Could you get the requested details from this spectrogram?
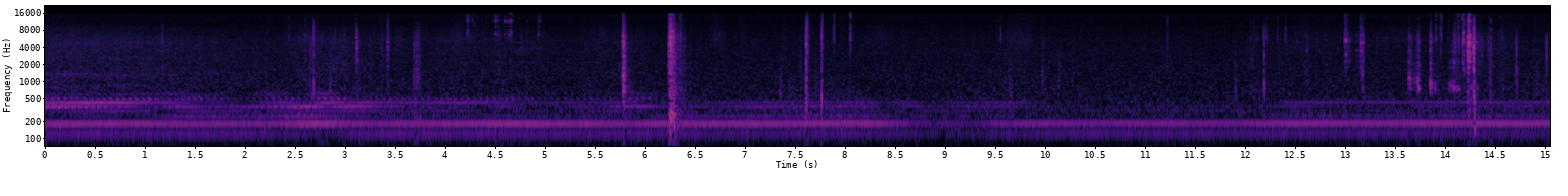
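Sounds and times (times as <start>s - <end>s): car engine idling: 0.0s - 6.3s.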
